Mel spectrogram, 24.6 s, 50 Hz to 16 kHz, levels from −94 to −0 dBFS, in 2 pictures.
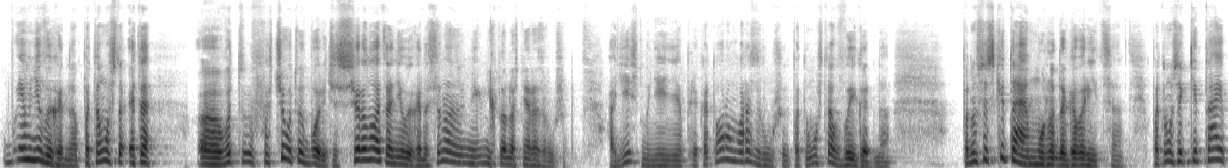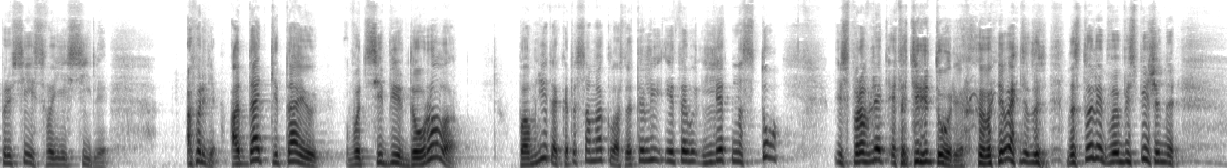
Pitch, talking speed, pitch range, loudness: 180 Hz, 185 wpm, 135-210 Hz, -17 LUFS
